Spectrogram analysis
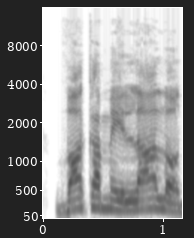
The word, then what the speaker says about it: Vakameilalo: Today we've got someone special, number 4 ranked super heavyweight in power slap, Kalani, Vakameilalo. Did I say that right? Yes, sir. You said it right.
